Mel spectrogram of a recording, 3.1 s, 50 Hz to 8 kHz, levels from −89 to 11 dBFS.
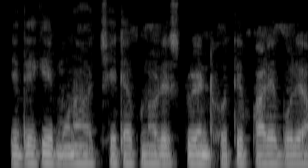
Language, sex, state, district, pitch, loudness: Bengali, male, West Bengal, Dakshin Dinajpur, 115 Hz, -37 LUFS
